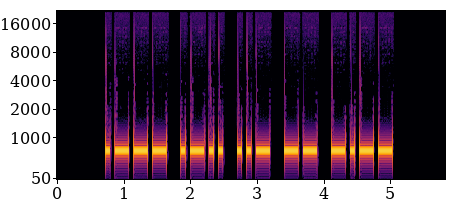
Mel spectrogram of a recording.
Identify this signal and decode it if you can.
Morse code, heard as a keyed tone, about 17 wpm, 700 Hz. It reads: JLUMY
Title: Code Groups - 5 Letters - 17wpm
